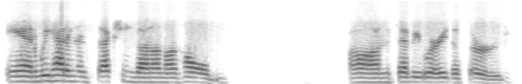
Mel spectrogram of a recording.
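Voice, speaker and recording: On a livestream, a guest in her 40s, a woman with a deep voice, chats casually at a measured pace with a steady tone, rambling and using plenty of fillers. Earbuds over a call give a tinny, phone-like line, and the recording is dry.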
